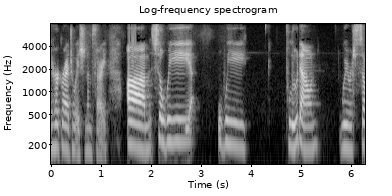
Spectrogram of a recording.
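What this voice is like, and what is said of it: Usual voice. Nothing is said of it.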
